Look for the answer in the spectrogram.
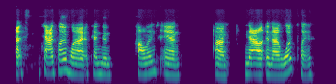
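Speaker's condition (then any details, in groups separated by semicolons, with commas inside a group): Muscular dystrophy; mild speech impairment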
